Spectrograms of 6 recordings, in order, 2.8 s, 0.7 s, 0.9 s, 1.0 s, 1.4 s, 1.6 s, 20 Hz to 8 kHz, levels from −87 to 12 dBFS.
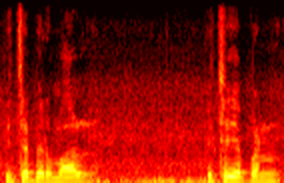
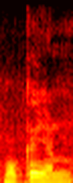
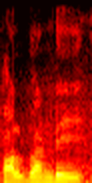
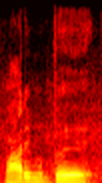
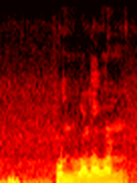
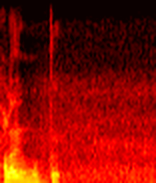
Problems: constant background noise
